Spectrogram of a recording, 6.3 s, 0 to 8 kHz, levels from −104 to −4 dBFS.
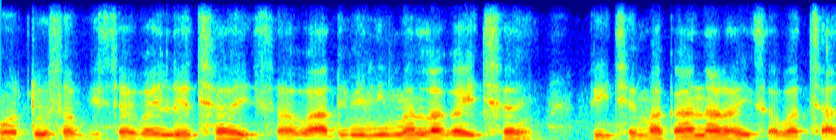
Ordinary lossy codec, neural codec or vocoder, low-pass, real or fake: Opus, 16 kbps; none; 7.2 kHz; real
